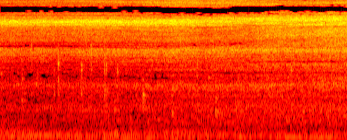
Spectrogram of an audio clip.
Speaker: for this step all you're doing is adding cleanliness and if you come over here closer you can hear the air coming out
